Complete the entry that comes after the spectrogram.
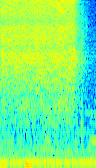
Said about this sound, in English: I'm gonna add a little holding spray on my hand and rub it on the hair because it has some flyaways.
